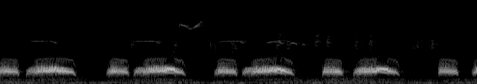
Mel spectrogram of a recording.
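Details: Wild-caught spotted dove with a good voice, used to call in wild doves, repeating a steady pattern of a short coo followed by a longer rounded one, with faint high bird chirps in the background.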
